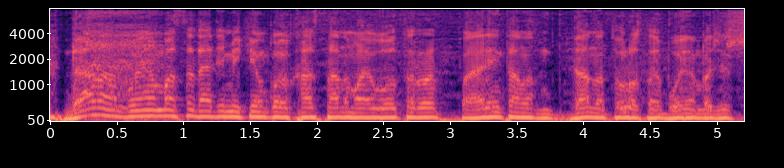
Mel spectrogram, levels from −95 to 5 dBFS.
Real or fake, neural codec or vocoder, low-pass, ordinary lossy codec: fake; codec, 16 kHz, 8 kbps, FreqCodec, larger model; none; none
